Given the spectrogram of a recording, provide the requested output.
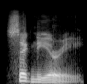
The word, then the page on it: seigniory: American English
